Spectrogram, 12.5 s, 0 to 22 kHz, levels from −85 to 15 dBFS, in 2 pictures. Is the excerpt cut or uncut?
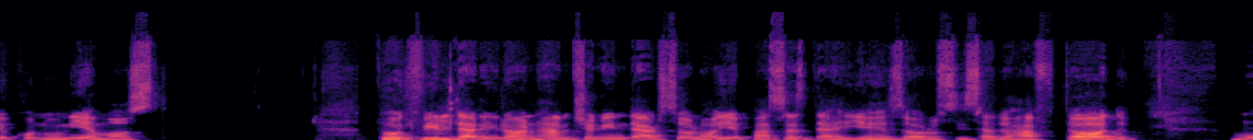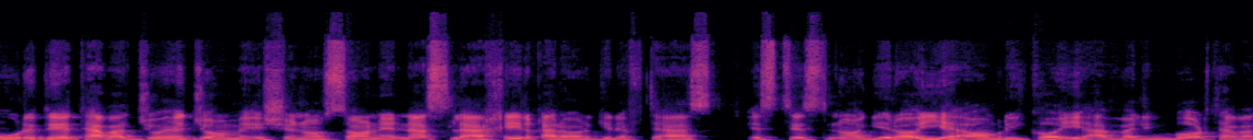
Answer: cut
